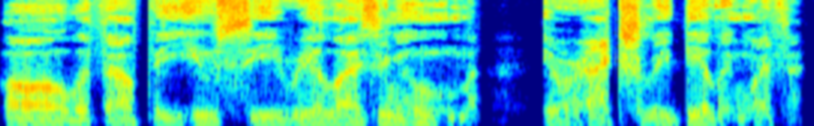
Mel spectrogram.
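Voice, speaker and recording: A very deep, husky, calculating schemer. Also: male voice, flat delivery, dry recording, studio quality, full character voice. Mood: measured, ominous. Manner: measured, formal, silkily polite. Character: calculating, courteous, menacing older male military schemer. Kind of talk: dramatic video game voice acting.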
